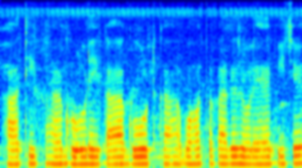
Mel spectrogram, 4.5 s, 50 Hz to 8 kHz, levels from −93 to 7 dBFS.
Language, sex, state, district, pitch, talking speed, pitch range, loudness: Hindi, male, Chandigarh, Chandigarh, 130 Hz, 170 wpm, 125-130 Hz, -16 LUFS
